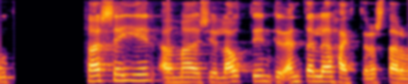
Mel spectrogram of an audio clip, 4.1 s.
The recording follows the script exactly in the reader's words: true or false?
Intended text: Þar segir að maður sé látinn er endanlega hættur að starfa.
true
